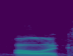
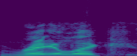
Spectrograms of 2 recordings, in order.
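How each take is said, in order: First: "Ralek" with an open A, RAL-ick; alternative pronunciation. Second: "Ralek" with a long AY, RAY-lick; southern-sounding pronunciation. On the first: Geek weighing two pronunciations, "Ralek" as RAL-ick. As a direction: begin "Ralek" with a short open vowel. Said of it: "Ralek River or Ralek River". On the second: Geek weighing two pronunciations, "Ralek" as RAY-lick. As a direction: stretch "Ralek" to begin like "ray". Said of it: "sounds more southern". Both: Shown as a demonstration.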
